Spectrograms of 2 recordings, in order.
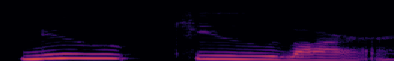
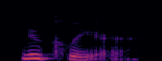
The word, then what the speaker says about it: nuclear: and it's this one many people are fond of saying New Q lar New Q lar but there is no Q in the middle of new qlar it should be nuclear clear new clear basically it's how it sounds so we don't want a q in the middle there is no Q in the middle nuclear the scientist had spent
